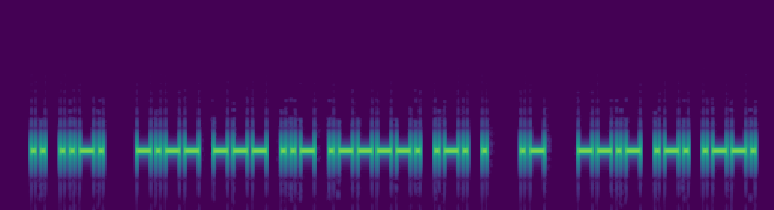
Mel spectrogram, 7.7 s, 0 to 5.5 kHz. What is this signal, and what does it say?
Morse code, heard as a keyed tone, about 25 wpm, 600 Hz. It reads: IF YOU'RE A QRP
